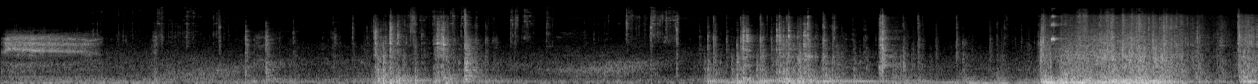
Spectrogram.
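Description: A ring of keys jangling and clicking while a padlock on a corrugated-steel roll-up door is unlocked. Near the end the roll-up door rattles loudly as it is raised.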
